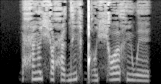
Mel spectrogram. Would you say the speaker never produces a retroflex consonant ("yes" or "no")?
yes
